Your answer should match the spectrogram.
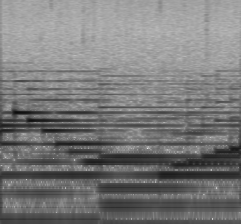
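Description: Gentle solo piano playing a slow line of single notes that steps downward over a held bass, with a new low bass note struck about a second in. A steady rain sound is mixed in underneath.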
